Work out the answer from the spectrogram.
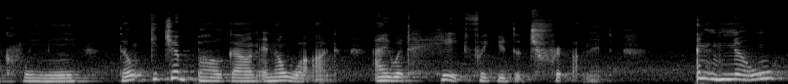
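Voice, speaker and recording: A woman voicing a proud, protective female vampire princess in an audio roleplay, with wry, deliberate, theatrical phrasing. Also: on the low side, vocal fry, warm tone, a little hiss or hum. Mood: defensive, shy. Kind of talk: ASMR audio roleplay acting.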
